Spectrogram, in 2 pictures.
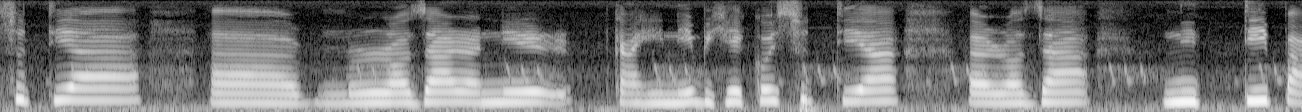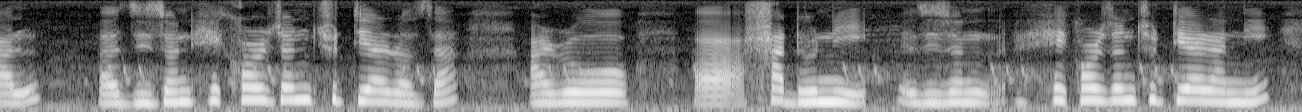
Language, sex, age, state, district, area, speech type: Assamese, female, 30-45, Assam, Nagaon, rural, spontaneous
